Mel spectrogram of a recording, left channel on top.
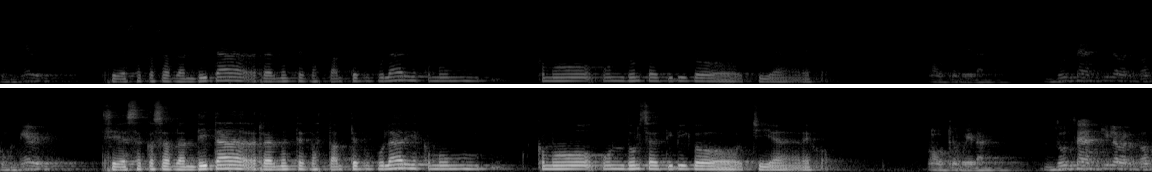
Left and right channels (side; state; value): left; quieter; 23.7 dB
